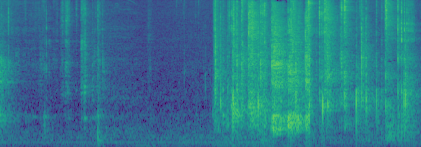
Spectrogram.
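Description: Snap-off utility knife cutting through a thin PET plastic bottle at the shoulder, taking the top off: a rapid crackling, scratching run of strokes that starts about two and a half seconds in, after a few faint clicks.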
